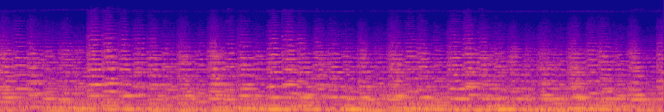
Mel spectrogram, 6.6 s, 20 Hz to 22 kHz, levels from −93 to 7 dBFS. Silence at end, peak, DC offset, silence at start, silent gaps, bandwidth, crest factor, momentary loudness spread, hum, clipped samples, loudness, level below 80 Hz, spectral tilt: 0 s; -10 dBFS; under 0.1%; 0 s; none; 9.4 kHz; 14 dB; 4 LU; none; under 0.1%; -24 LUFS; -32 dBFS; -6.5 dB/octave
